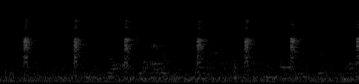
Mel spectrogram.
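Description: A grackle gives short, harsh chucking notes, about two each second, in a steady repeated series over a faint background hiss.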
